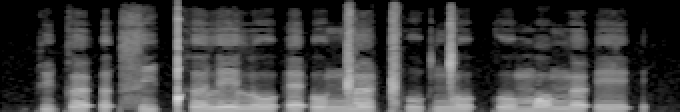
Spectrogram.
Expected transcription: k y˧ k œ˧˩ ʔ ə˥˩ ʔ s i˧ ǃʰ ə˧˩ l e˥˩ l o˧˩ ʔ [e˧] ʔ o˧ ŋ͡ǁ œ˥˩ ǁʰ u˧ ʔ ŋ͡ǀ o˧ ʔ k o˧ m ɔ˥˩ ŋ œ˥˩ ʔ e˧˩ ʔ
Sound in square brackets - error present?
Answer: yes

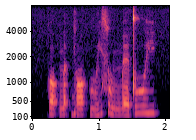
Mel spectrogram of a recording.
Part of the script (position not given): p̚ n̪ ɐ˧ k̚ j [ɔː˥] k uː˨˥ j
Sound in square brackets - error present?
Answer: yes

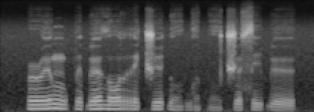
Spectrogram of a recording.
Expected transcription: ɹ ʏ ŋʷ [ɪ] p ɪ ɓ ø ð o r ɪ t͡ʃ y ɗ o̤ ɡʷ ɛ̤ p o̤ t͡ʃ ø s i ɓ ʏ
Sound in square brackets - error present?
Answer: no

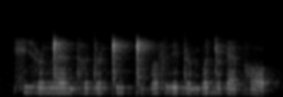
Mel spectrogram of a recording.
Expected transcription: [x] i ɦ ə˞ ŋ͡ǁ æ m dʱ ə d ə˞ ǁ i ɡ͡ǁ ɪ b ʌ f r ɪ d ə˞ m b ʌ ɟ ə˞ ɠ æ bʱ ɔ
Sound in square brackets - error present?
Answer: no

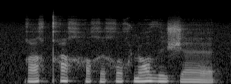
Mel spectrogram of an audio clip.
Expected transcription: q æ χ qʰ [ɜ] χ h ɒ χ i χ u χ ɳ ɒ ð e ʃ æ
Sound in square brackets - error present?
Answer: yes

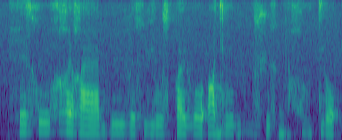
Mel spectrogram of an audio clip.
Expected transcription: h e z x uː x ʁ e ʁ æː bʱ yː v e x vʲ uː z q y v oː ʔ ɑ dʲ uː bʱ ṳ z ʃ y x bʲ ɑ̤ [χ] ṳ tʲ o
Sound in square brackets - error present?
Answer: no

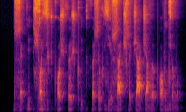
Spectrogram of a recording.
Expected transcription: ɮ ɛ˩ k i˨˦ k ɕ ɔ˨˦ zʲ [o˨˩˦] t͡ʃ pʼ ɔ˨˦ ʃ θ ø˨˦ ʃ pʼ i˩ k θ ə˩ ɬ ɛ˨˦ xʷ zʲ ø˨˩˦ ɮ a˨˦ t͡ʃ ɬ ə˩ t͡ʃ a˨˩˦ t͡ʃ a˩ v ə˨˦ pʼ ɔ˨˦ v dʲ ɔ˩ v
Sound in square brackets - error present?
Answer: yes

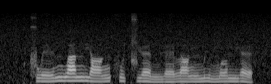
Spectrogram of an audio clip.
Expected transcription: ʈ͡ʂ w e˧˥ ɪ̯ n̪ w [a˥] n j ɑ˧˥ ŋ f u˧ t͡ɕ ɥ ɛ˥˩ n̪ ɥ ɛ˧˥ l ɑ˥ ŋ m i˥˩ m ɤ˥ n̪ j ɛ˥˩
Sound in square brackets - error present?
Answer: no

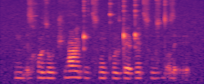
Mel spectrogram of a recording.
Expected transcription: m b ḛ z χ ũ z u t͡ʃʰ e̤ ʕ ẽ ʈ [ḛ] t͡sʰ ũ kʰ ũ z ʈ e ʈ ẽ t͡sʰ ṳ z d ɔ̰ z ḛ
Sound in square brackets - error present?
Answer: yes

